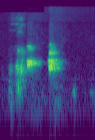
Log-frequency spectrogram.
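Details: Cavalier King Charles Spaniel puppy, four weeks old, in Daisy's litter pen indoors: two quick whiny yelps, the first wavering and drawn out, the second short and bright, followed by a faint squeak.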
